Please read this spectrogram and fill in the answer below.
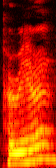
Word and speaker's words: Pereira: we are interviewing known as coach Nick Nick Pereira did I pronounce that right yeah you got it all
